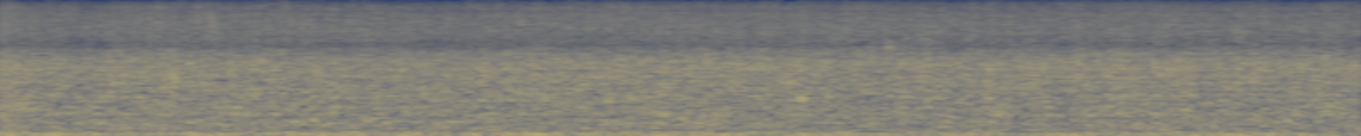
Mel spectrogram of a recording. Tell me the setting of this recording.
park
